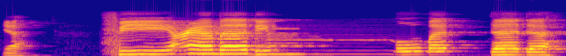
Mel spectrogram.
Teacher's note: Jadi leburkan ke huruf mimnya dan masukkan ke rongga hidung suaranya. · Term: idgham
